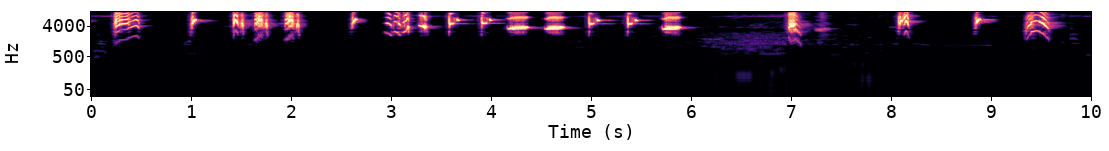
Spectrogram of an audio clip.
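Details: Long-tailed shrike lure calls to draw birds together: irregular sequences of scratchy chirps, short whistled notes and buzzy bursts, with pauses and a few upslurred calls toward the end.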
